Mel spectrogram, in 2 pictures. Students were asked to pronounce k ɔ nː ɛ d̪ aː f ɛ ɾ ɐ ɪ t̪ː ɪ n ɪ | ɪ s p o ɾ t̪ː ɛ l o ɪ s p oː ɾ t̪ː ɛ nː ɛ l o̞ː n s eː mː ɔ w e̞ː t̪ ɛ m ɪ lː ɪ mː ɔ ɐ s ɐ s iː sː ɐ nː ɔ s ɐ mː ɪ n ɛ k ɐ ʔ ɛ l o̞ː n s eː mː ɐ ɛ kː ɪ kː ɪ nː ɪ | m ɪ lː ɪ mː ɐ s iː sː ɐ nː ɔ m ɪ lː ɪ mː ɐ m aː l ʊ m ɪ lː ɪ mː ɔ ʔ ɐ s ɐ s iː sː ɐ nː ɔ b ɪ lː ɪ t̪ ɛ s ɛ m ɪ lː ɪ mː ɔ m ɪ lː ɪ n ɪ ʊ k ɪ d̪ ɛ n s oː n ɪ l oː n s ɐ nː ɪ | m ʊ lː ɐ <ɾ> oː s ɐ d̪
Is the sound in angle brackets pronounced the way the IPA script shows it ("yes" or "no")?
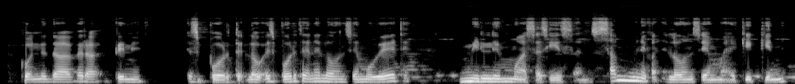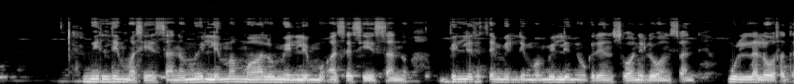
no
